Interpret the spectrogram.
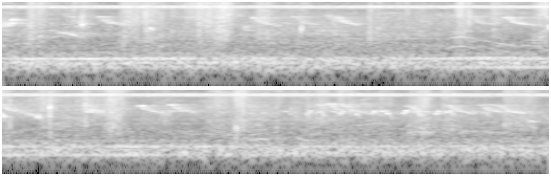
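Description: Small birds chirping in quick runs of short, falling calls, many times over.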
